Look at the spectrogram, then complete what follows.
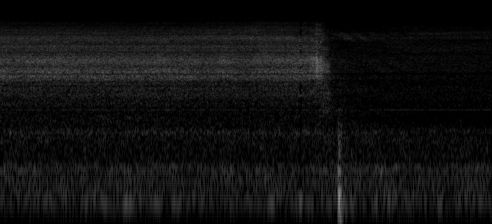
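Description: Hot-air rework station blowing a steady hiss from its nozzle, its airflow set high enough to push the small diode off its pads. The hiss cuts off abruptly a little after three seconds in, followed by a light click.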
